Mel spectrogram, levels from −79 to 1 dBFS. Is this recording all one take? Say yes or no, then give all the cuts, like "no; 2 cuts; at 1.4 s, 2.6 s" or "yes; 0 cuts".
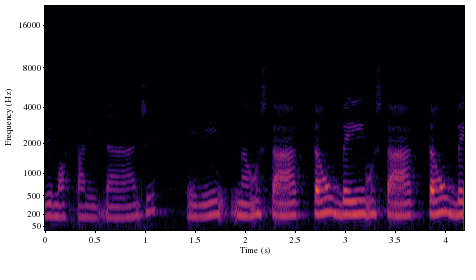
no; 2 cuts; at 1.3 s, 3.2 s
